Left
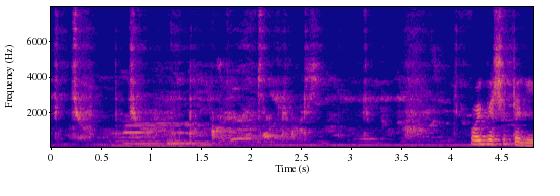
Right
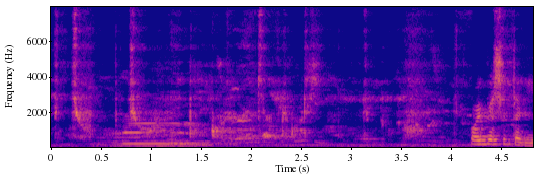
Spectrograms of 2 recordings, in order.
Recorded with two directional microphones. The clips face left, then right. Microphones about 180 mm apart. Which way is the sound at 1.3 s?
30° left (ahead or behind).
